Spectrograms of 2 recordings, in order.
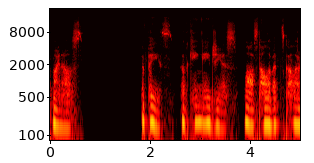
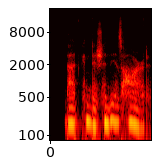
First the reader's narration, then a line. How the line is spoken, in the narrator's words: said the elders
